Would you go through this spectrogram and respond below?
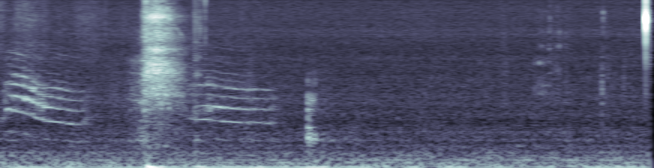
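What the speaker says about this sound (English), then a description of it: "My cat is upset that she's not in." A pet cat meows several times in short, upward-gliding calls, fairly close, over a low steady background hum with no talking.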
